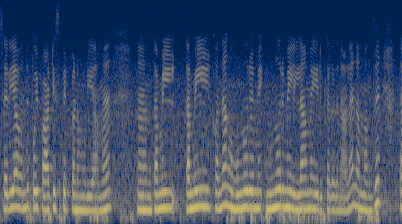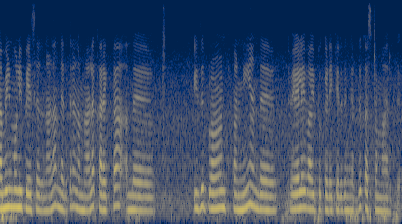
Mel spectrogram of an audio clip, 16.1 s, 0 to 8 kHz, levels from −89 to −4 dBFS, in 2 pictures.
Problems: constant background noise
